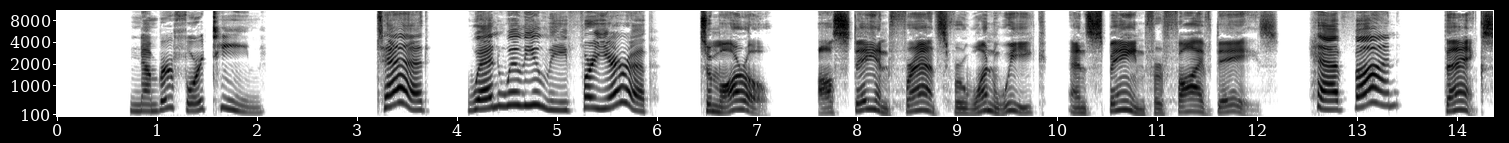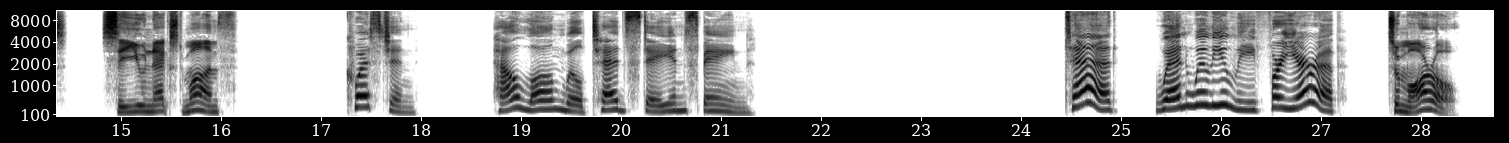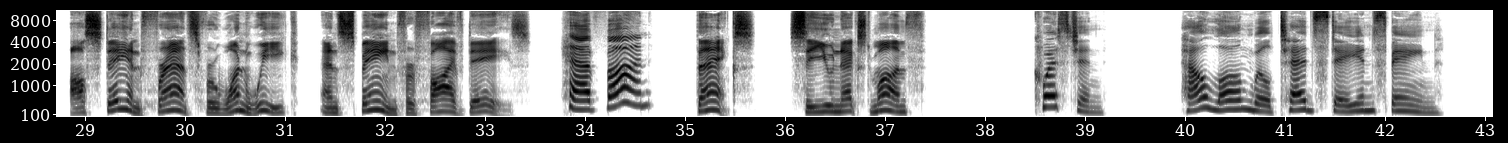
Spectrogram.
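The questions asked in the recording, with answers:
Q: How long will Ted stay in Spain?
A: For 5 days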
